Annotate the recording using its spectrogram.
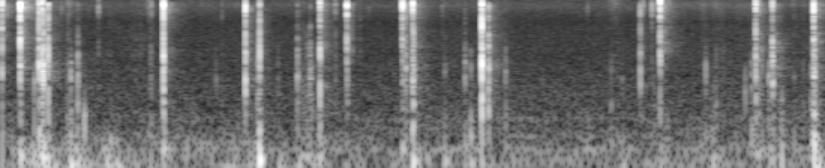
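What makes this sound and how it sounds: Long teal acrylic nails tap and click on an acrylic rhinestone sticker sheet, a flat sheet of clear and blue faceted plastic gem stickers on white paper backing. About fifteen sharp, bright clicks ring out with almost no decay, irregularly spaced over a soft, low background rumble.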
